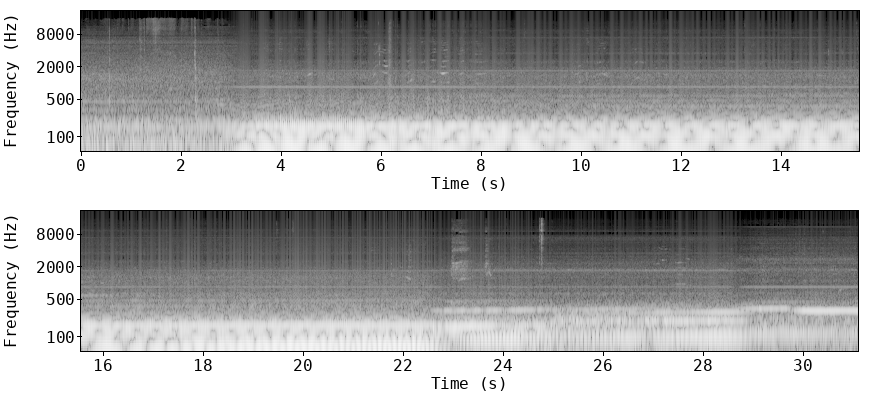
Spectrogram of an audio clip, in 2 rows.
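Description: Boeing 787 airliner cabin noise heard from a window seat with the aircraft's engines running: a loud low throbbing rumble with steady hum tones, pulsing in a slow beat that quickens for a few seconds. About three-quarters through the rumble drops and settles into a different, higher hum.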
